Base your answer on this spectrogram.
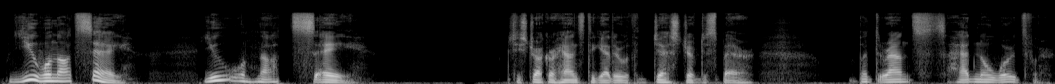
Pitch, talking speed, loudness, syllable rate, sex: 105 Hz, 140 wpm, -20 LUFS, 4.5 syllables/s, male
